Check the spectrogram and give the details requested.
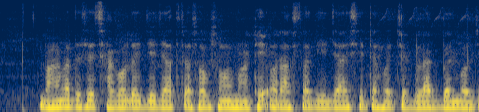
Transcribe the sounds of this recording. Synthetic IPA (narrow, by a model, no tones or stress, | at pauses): baŋlad̪eʃeɾʃʰaɡoleɾd͡ʑed͡ʑat̪ːɾaʃɔbʃɔmɔemaʈʰeʔoɾast̪ad̪ied͡ʑaeʃeʈaɦotːt͡ɕʰeblakbenbolt͡ɕa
